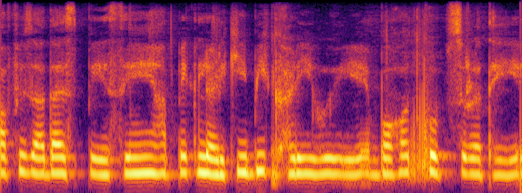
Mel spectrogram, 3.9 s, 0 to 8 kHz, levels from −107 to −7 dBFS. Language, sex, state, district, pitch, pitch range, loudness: Hindi, female, Haryana, Charkhi Dadri, 205 Hz, 200-215 Hz, -16 LUFS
